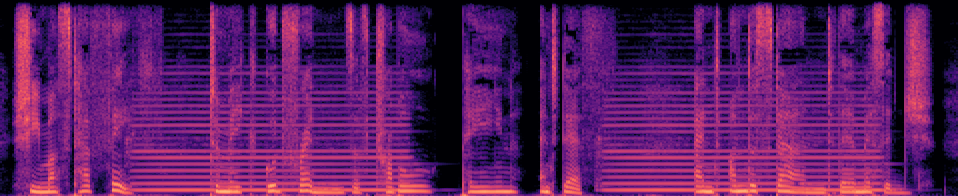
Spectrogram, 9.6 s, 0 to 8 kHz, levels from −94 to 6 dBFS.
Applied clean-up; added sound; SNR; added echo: none; Bowed string instrument; 9 dB; none.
